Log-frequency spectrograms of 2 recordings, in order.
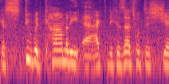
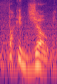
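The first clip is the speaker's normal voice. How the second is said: ordinary talk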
